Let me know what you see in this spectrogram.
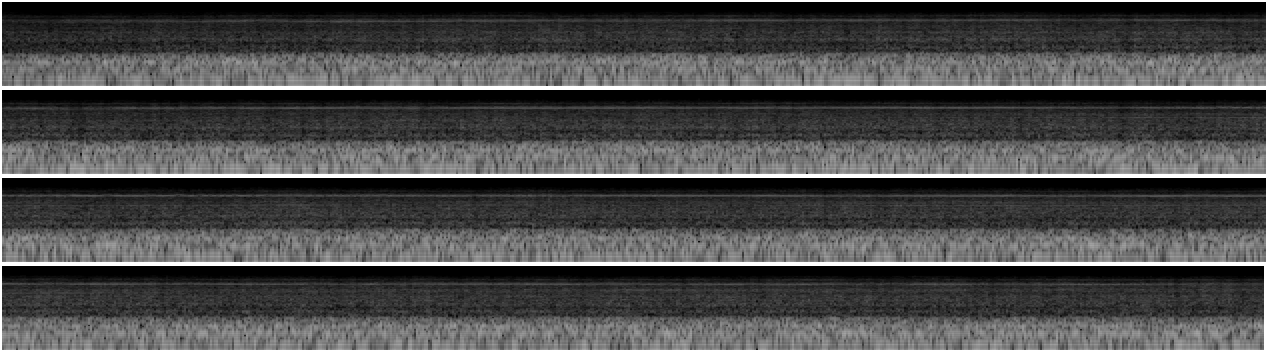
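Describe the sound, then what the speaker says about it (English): Military bomber aircraft taxiing out for a low-level mission with Rhodesian forces, a steady droning engine roar with a high whine running unbroken and fairly loud, without voices. "Bombers taxied out that first morning for what was to be a low-level"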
